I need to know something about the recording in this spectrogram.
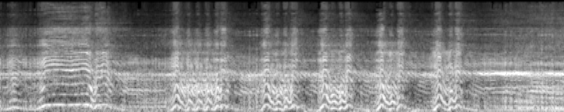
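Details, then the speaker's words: HPI Savage nitro RC truck engine, high-speed needle leaned: screaming revs rise and sag unevenly, running too lean. The fix is turning the needle anticlockwise about a quarter turn back. "Anyway, we're going to start going too lean now, and you'll hear what it sounds like. Not good. Notice that sound. It goes too lean, not enough fuel."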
